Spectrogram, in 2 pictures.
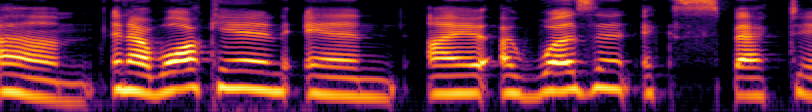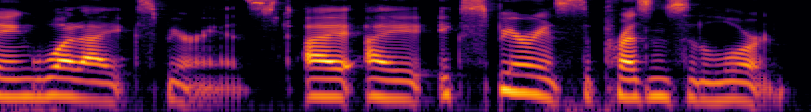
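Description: A woman with an American accent talks at a fairly slow pace with hardly any pauses, big swings in loudness and ordinary pitch variation, over a quiet background. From US West Coast (northern California). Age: 50s. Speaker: podcast co-host. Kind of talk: testimony. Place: studio. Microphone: studio mic.

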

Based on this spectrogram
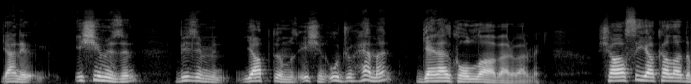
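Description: Male speech at a medium pace, very clean and recorded against total silence. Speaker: private security trainer and YouTuber. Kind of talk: informal tutorial. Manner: improvised, with frequent fillers.

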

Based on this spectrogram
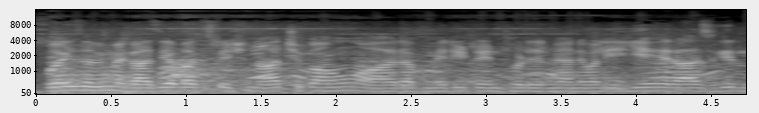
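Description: Loud background noise in a dry sound with no echo. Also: man. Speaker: travel vlogger. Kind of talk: casual vlog chat.

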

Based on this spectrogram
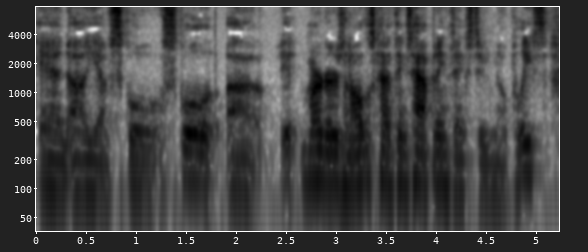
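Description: This man talks at a moderate pace with fairly even intonation. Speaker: housing market commentator. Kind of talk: casual vlog commentary. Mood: agitated, opinionated. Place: home room. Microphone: phone near.

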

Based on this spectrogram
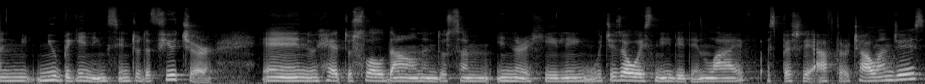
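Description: The speaker talks at a fairly slow pace. Pitch rises and falls in an ordinary way. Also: woman, quiet background. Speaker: yoga instructor. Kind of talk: class introduction talk. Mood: calm, reflective. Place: home room. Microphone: lapel.

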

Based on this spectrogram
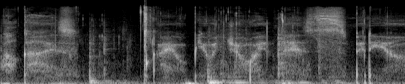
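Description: Soft-spoken and whispering at a very slow pace, a woman sounds dry with no echo against loud background noise. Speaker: video creator. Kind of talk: casual vlog chat, ASMR eating video. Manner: soft close-mic ASMR whisper. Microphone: studio mic.

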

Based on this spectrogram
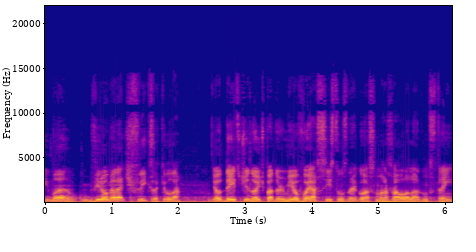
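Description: With lively intonation and a fairly quick pace, a man speaks at a medium pitch. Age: 30s. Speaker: YouTuber. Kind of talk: casual vlog monologue. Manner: animated.

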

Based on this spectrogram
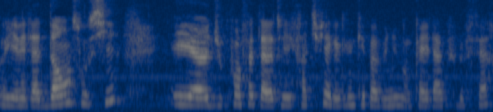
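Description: A woman speaks at a very fast pace against light background noise. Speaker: family vlogger. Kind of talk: casual vlog chat. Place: home room. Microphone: phone near.

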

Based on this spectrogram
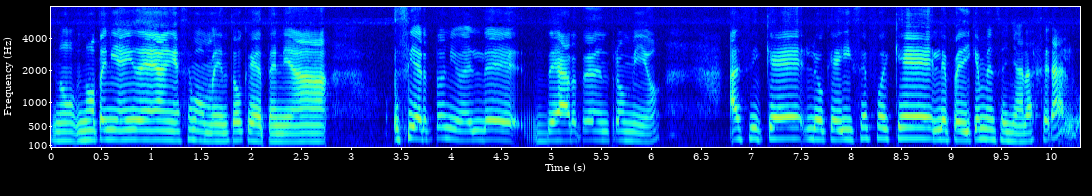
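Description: The woman's intonation is monotone and flat. She talks at a fairly slow pace. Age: 30s. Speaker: plant and terrarium entrepreneur; interviewee. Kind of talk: interview. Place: home room. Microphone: lapel.

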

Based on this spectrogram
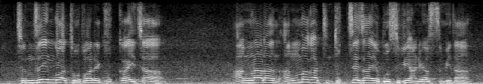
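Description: Crowd noise fills the background as a man speaks in a high pitch with ordinary pitch variation. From South Korea. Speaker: university student speech contestant. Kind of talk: public speech. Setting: outdoors, park entrance with audience. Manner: halting, frequent self-corrections. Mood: earnest, steady. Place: street. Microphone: handheld.

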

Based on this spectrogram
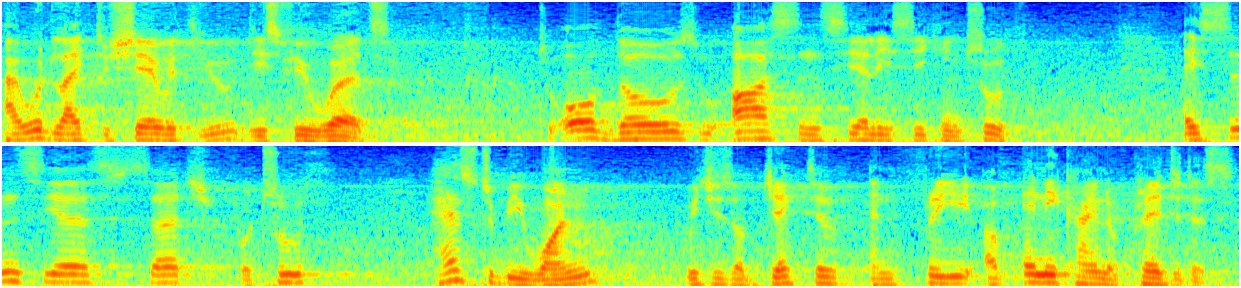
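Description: A man talks at a moderate pace with ordinary pitch variation and long, frequent pauses. Light background noise is present. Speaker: event host. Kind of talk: formal introduction. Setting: stage with audience. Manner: formal. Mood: respectful, earnest. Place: hall. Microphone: podium.

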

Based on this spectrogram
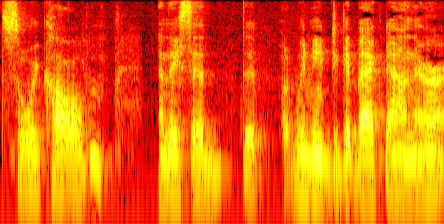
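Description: Very wide pitch swings and vocal fry mark this voice, heard over a quiet background. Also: woman. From US Midwest, Iowa. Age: 70s. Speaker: heart patient. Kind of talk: testimony. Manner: halting. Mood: calm, grateful. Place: kitchen.

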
